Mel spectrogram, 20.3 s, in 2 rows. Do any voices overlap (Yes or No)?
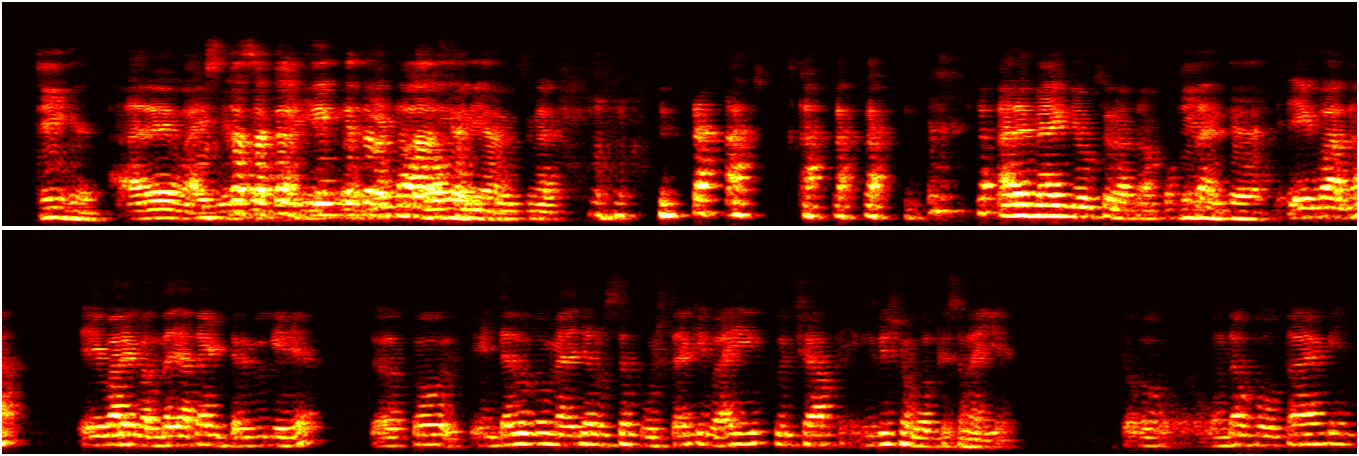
Yes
